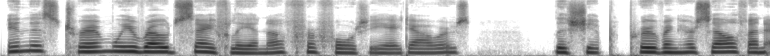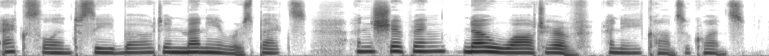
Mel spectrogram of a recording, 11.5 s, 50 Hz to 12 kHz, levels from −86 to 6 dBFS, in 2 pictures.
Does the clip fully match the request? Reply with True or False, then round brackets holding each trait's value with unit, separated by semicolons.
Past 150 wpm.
False (145 wpm)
